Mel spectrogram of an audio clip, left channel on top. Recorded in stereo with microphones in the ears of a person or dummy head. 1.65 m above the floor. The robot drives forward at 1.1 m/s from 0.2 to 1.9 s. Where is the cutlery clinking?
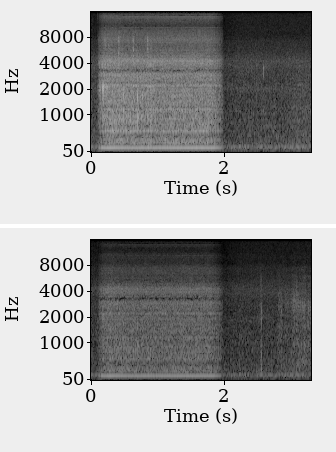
I don't hear cutlery clinking.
